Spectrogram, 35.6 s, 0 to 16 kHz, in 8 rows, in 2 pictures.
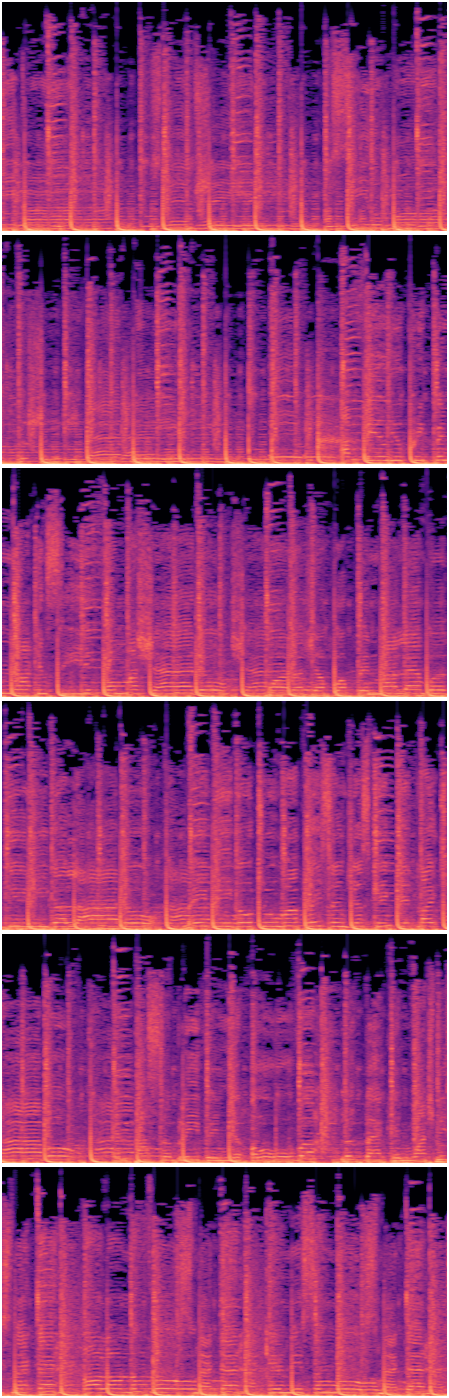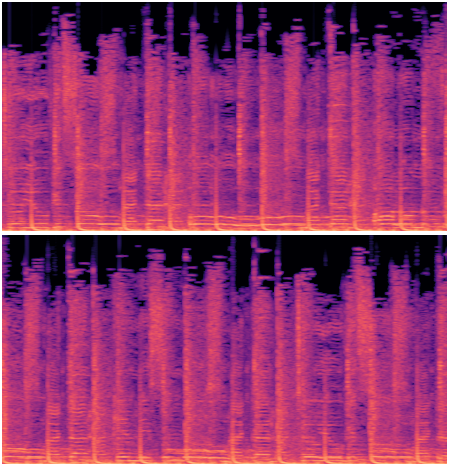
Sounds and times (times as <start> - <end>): Techno: 0.0 - 35.6.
